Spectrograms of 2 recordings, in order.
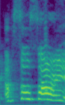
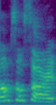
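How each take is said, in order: First: Higher, louder pleading sorry; frantic apology. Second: Said in the usual way. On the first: Acted. Nyla to Sal after hurting him, higher loud frantic sorry. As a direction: rush the apology in a panic. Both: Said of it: "Nyla runs over and she's like".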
